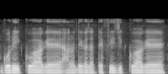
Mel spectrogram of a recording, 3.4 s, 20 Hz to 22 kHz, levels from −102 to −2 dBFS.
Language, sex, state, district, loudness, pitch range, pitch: Chakma, male, Tripura, Unakoti, -16 LUFS, 105-115 Hz, 110 Hz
